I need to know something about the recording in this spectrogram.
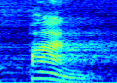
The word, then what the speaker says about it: Pan: es un dios griego pan como si fuera pan de comer pan en griego significa todo los griegos adoraban muchos dioses uno de ellos era el dios pan como pan de comer igual se pronuncia igual y en esa cueva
